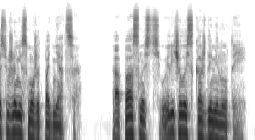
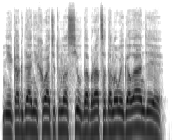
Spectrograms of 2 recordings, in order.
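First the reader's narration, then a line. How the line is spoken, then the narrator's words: Desperate group shouting. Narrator (Russian): кричали бедняги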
